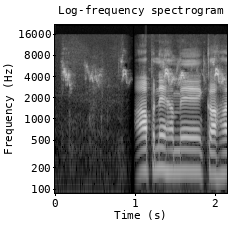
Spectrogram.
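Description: An elderly woman speaks loudly and with animation close by.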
